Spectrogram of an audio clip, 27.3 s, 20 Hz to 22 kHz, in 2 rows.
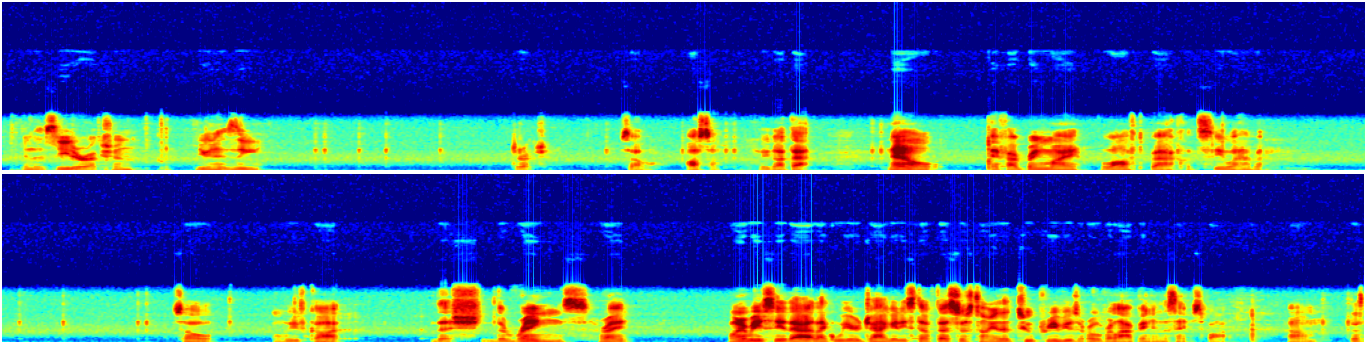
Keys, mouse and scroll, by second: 0.0-2.1 typing, 3.2 click, 3.6 click, 4.4 click, 10.4-10.8 scroll down 2, 11.7 click, 12.1 right click, 15.9 right click, 17.0-17.8 scroll up 5, 18.6 right click, 26.9 click.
